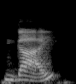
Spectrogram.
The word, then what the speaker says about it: গাই: একইভাবে গাই, ঘাই। গাই হচ্ছে গ অল্পপ্রাণ, ঘাই আবার ঘ মহাপ্রাণ।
